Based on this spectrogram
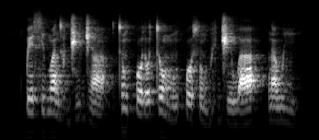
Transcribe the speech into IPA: k͡p e˦ s i˦ b ã˦˨ d u˨ d͡ʒ i˧ d͡ʒ ã˨ | t ũ˦ k͡p o˧ ɾ o˦ t o˦˨ m ũ˨˦ k͡p o˧ s ũ˨ b i˧ d͡ʒ e˨ w a˨˦ | ɾ ã˧ w i˨

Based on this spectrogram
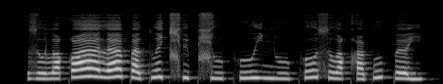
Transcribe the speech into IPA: z o l ɔ qʷ aː l a p a tʷ ɛ t͡ɕʰ y p ɕ uː pʰ uː j ɲ uː pʰ o s oː qʰ y p u p œ j

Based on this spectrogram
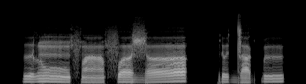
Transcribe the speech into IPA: ɨ l õː f ãː f ɐ ɮ ɐː | ɾ ʉ d a k͡p ʉ

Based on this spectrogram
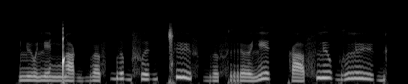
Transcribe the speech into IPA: lʲ u˨ lʲ ɛ˨ ŋ͡ǃ a˨ ɡ b œ˨ f b e˥˧ b f ɪː˦˥ ɡ ǀʰ yː˥˧ f b ø˨ f r ø˨ lʲ e˥˧ kː a˨˩˦ f lʲ u˥˧ ɡ lː yː˥˧ ɡ

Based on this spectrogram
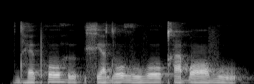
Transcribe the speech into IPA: dʱ ɛ pʰ oː ɦ ɯ | xʲ a d oː ɣ u β oː kʰ a ɓ ɔː v u

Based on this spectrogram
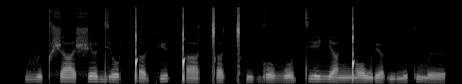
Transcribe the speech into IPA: v ɨ˧ t ʃ a˧ ʃ ɘ˦ dʲ o˧ ǃ ɐ˨ kʲ ɨ˦ ǃ a˨ ǀ ɐ˧ ǀʰ i˧ ɡ o˨ v o˧ tʲ e˦ ʎ a˧ ŋ͡ǃ ɔ˧ w ɾʲ ɐ˨ ɡ m ɨ˧ t m ɘ˨

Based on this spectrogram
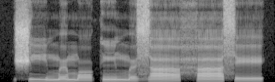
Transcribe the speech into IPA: ʃ i˦˨ m ə˦ m ɔ˨ k ĩ˦ m ə˧ z aː˦˨ h aː˦ s e˦

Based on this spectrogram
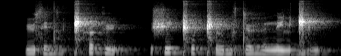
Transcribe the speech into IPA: y s i dʱ ɯ ǁʰ ə k y | ʃ i ǁ u ǁ ɯ b ɯ t ʏ ɦ ɨ n i lʲ ə ɡ͡ǁ i

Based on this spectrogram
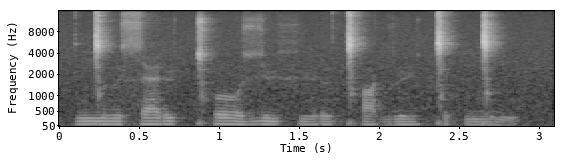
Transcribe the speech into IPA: ŋ͡ǀ ɯ s æ ɾ y ǀʰ o z y x y ɾ ɯ ǀʰ ɑ ɡ l y ǀ i ʈ ŋ͡ǀ i

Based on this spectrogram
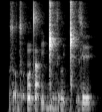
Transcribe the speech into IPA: z o̰ d͡z o̰ ʔ õ t ã ʔ i ɡ͡ǁ ĩ z ḭ l ḭ ǁʰ ḭ z y

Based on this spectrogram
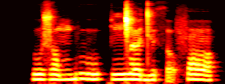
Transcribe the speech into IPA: u z ɔ m b u | ŋ͡ǀ œ d y θ ɔ̰ f ɔ

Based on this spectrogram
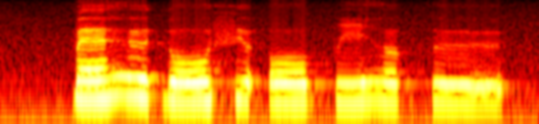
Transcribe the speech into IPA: k͡p ɛ ɦ ʏː ɗ o fʲ ɵ ʔ oː p i ɦ ɵː k ʉː

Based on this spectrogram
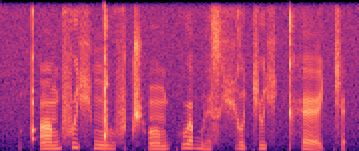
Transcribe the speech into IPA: qʼ õ b f ɯ ç ŋ͡ǃ o̤ f t͡ʃʼ õ b kʷ a b ɛ̤ s ç o c ɯ ç kʰ ɛ c

